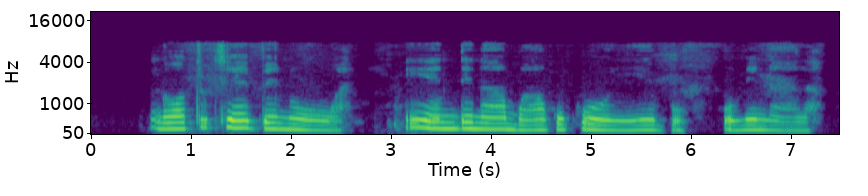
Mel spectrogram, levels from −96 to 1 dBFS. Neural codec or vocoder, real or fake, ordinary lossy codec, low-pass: none; real; none; none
